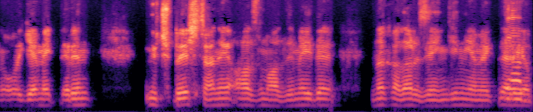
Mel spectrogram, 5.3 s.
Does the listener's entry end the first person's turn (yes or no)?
no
